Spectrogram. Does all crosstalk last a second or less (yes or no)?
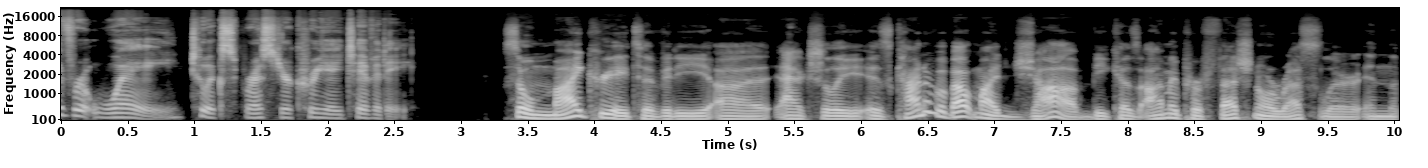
yes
